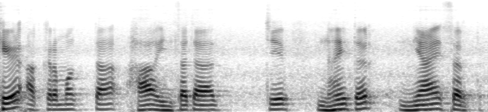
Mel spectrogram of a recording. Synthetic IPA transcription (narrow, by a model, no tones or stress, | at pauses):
kʰeɭakɾəmək̚t̪ahaɦinsat͡ɕa | t͡ɕeɾn̤əɦjt̪əɾnjajsəɾt̪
